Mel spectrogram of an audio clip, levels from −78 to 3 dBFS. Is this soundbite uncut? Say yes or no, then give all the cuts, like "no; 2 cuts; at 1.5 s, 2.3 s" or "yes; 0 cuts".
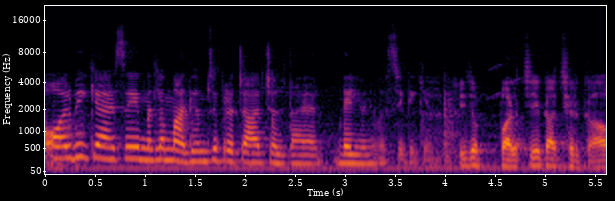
yes; 0 cuts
